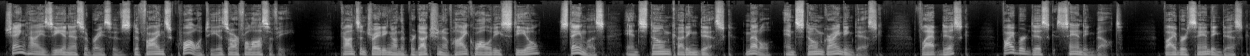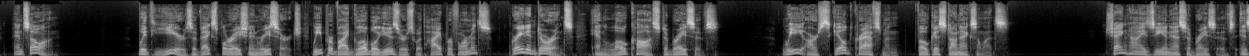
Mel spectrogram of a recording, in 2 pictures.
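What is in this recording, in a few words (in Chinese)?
外籍英语美式口音宣传片大气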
